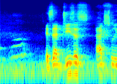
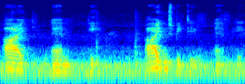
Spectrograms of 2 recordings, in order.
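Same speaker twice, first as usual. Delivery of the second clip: hushed reveal; 5 semitones lower, 8 dB quieter, slower than usual. Acted. Jesus reveals himself, hushed.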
